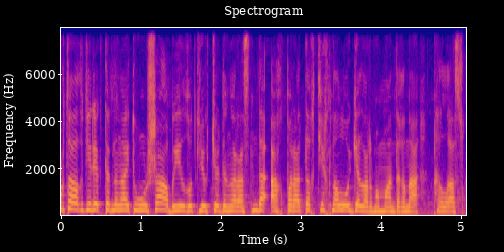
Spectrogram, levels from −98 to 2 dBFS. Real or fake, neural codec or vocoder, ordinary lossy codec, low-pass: real; none; none; none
